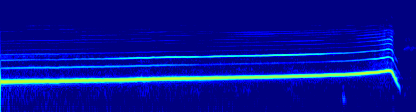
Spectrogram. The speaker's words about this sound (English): It's the nonsense siren, and that means Sam Taz over to you.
